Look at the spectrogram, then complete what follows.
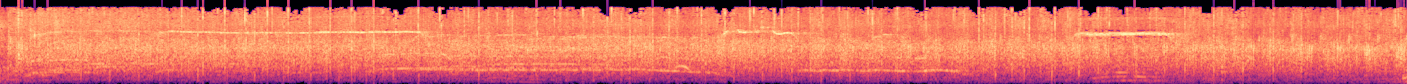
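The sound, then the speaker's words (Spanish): Strong, sustained applause from an audience welcoming a network marketing businessman, filling the whole stretch at a steady, loud level, with dense clapping and a few faint whoops and tones rising above the crowd. “Y para comenzar de una vez, eh, queremos que reciban con un fuerte aplauso a este gran empresario de la industria del network marketing,”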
